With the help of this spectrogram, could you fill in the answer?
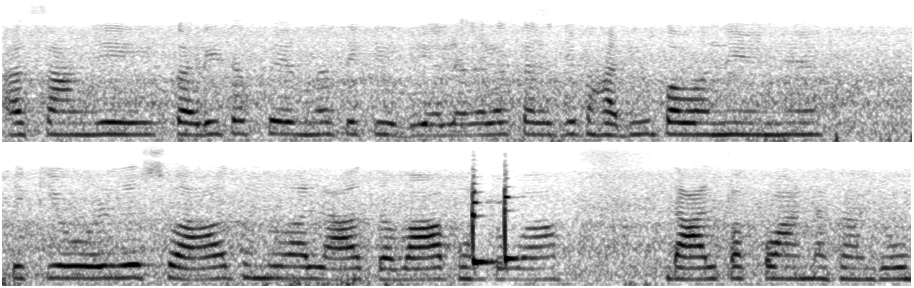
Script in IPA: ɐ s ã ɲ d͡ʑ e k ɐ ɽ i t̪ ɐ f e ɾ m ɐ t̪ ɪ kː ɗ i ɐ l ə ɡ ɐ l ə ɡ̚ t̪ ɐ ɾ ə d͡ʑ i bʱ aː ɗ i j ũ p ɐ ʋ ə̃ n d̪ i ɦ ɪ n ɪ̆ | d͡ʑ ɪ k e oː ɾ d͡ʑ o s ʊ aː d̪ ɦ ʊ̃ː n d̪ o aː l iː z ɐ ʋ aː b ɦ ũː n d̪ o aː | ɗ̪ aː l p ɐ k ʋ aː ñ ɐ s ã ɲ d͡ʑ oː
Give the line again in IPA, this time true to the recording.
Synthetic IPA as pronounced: ɐ s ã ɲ d͡ʑ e k ɐ ɽ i t̪ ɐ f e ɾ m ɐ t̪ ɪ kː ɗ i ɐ l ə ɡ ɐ l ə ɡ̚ t̪ ɐ ɾ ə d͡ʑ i bʱ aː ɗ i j ũ p ɐ ʋ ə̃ n d̪ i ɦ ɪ n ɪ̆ | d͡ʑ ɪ k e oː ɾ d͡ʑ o s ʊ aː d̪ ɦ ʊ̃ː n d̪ o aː l aː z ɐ ʋ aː b ɦ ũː n d̪ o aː | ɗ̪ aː l p ɐ k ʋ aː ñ ɐ s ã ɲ d͡ʑ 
